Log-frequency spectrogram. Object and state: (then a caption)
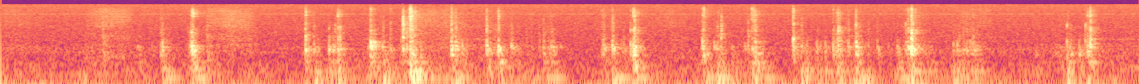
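Plastic computer keyboard being typed on. One hand types fast with its fingertips on a black plastic full-size computer keyboard resting on a wooden desk, while the other hand rests near the keyboard's front edge. A rapid, uneven stream of sharp, bright plastic key clicks rides over a steady low rumble, with the overall level staying fairly even throughout.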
